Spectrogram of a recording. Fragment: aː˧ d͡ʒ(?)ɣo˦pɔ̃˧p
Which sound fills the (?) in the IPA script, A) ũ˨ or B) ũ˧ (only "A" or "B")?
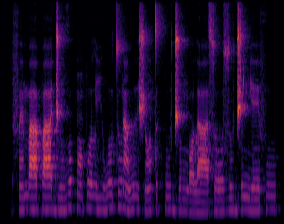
A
